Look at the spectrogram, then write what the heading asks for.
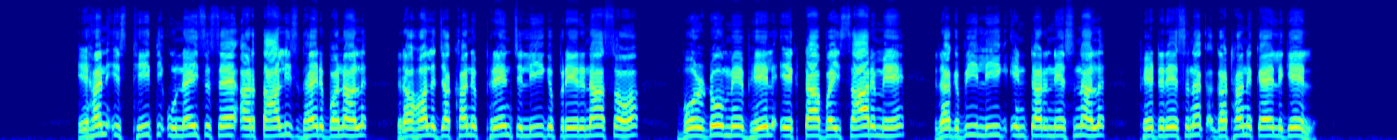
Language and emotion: Maithili, neutral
